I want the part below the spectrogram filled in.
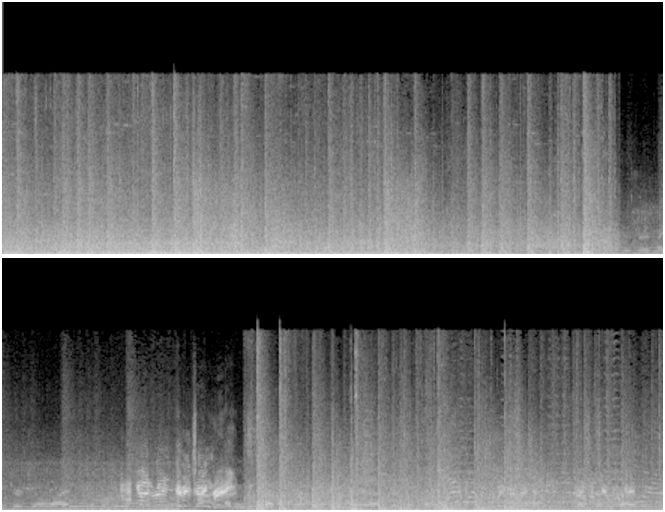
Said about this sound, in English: Mortar fire, but there's no mortar.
